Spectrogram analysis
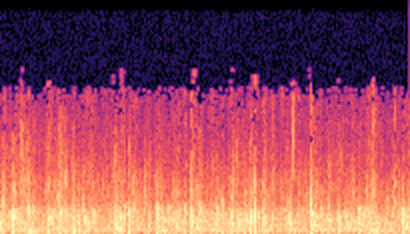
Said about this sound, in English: And so how about if we honor them just with a round of applause and say thank you to them for what they do.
